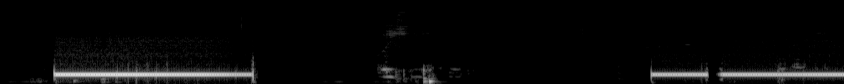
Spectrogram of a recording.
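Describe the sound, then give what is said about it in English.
A steady, loud telephone dial tone while a call is being placed holds for about two seconds, then cuts out; a few soft clicks follow before the tone returns, briefly interrupted once, with no one talking. “I'll call you, matter of fact. I'm going to call you.”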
